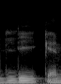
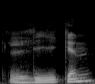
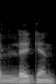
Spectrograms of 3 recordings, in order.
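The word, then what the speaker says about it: liegen: لیگن یادتون باشه این لیگن یعنی قرار داشتن زیاد باید لبخند بزنی تولید کنی ای کشیده است اینجا لیگن اینجا میشه چی لیگن پس اینو بعضی لگن تلفظ میکنن متسفانه غلطه خب میگ میگه چی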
